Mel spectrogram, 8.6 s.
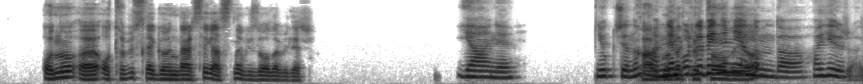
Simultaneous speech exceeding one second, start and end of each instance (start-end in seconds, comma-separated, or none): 6.3-7.6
